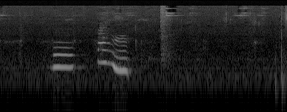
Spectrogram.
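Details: Donut, a three-year-old red toy poodle, whines while playing her usual game: two clear high whimpers, a steady tone then a slightly falling, wavering one, followed by a soft rustle indoors.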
